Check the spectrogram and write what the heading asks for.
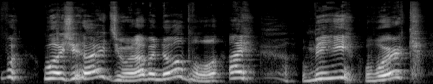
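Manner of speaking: high, whining protest of a spoiled noble; whiny noble. Retold or imitated. Noble protesting being sent to work, high and whiny. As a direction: squeal it like a lazy aristocrat. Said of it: "He's like".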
